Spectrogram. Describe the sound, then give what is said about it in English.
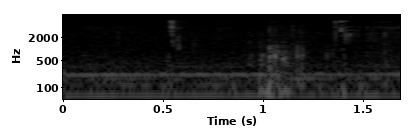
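A quiet sip of 90-proof whiskey (45% alcohol by volume): a few brief wet slurping and lip sounds spread over about two seconds, set against a steady low hum, with no one talking. “So I will take a sip here, and this is 90 proof, 45% alcohol by volume.”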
